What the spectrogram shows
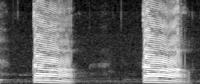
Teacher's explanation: اور پھر اس کے بعد آخری حرف تا، تا بھی یہیں سے ادا ہوگا، یعنی زبان کی نوک اوپر والے دو دانتوں کی جڑ سے لگے گی اور باریک آواز میں ادا کریں گے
